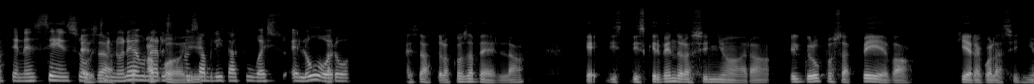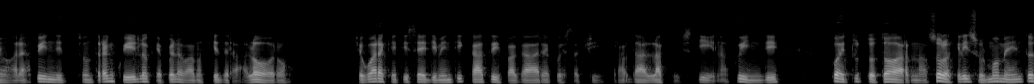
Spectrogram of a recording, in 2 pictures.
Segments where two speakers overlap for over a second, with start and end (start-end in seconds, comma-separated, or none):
0.8-2.0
